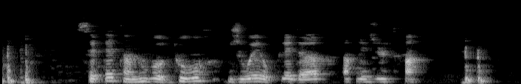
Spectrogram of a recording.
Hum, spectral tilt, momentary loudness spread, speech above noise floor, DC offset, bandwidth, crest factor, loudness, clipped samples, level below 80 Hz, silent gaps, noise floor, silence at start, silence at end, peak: none; -7 dB/octave; 9 LU; 21 dB; under 0.1%; 7.4 kHz; 20 dB; -22 LUFS; under 0.1%; -48 dBFS; none; -42 dBFS; 0 s; 0.3 s; -2 dBFS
